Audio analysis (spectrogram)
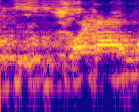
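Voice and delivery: ordinary talk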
